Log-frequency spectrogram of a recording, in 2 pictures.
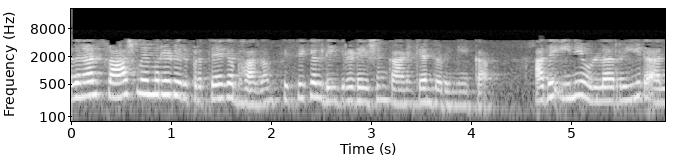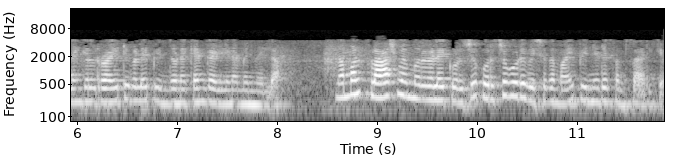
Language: Malayalam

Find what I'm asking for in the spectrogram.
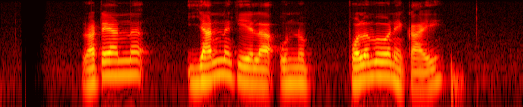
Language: Sinhala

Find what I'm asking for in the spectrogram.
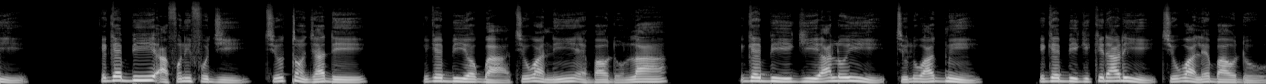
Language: Yoruba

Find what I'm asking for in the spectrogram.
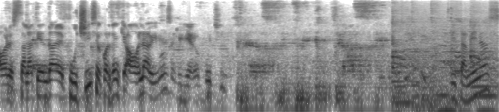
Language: Spanish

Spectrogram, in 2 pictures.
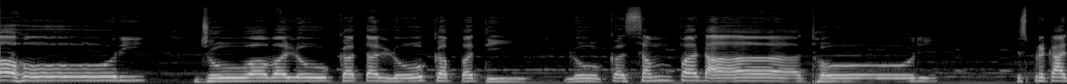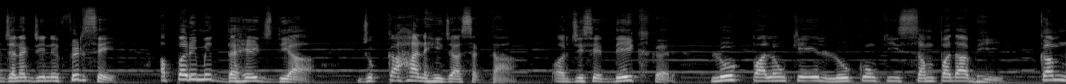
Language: Hindi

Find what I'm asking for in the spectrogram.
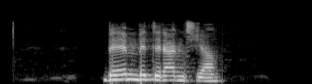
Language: Occitan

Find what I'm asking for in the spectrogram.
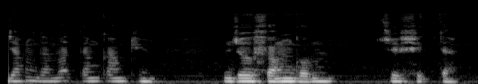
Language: Medumba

